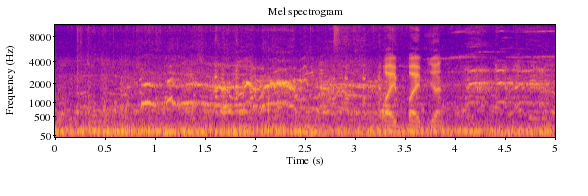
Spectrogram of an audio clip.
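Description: Roosters, including a yellow-legged bull stag, crow and cluck amid a busy Batangas poultry market, with a steady rumble of crowd noise and a brief burst of crowing near the end while someone talks throughout.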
